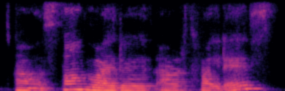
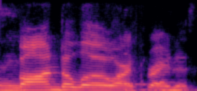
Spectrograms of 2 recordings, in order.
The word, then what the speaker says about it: spondyloarthritis: Those with spondylitis arthritis, if I said it right, so it's the Spondyloarthritis.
